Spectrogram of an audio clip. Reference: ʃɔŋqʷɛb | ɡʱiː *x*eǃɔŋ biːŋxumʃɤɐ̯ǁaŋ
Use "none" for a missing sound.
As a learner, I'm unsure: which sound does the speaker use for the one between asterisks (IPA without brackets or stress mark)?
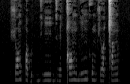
ɡʱ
